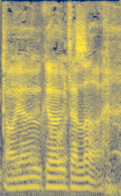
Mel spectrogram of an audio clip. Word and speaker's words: Diogo Dalot: To be fair, I'll also give Diogo Dalot a special mention, because I think Diogo Dalot. That's not how you say it, surely. – Yes, it is. – That's weird. – Well, that's his name.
